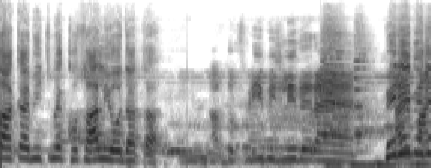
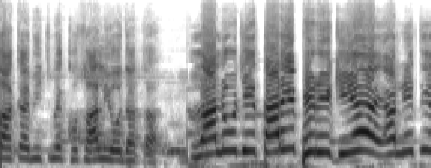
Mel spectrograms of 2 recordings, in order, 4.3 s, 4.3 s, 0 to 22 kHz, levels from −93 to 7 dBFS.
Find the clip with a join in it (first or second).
second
